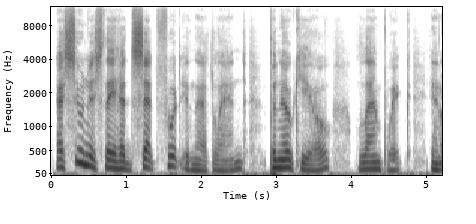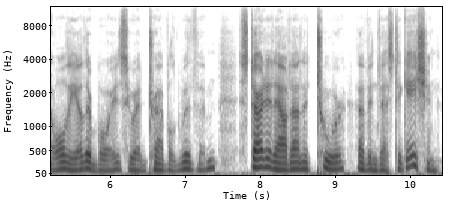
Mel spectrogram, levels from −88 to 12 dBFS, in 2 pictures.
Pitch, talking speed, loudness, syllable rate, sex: 130 Hz, 175 wpm, -19 LUFS, 4.4 syllables/s, male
